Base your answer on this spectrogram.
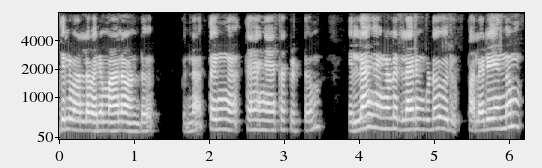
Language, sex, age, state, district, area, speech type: Malayalam, female, 45-60, Kerala, Thiruvananthapuram, rural, spontaneous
